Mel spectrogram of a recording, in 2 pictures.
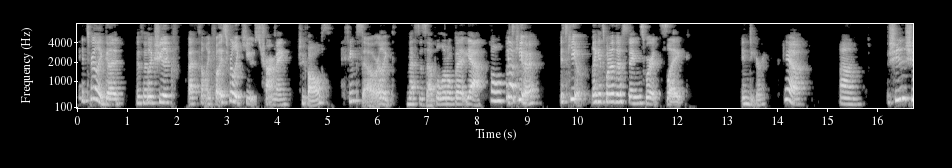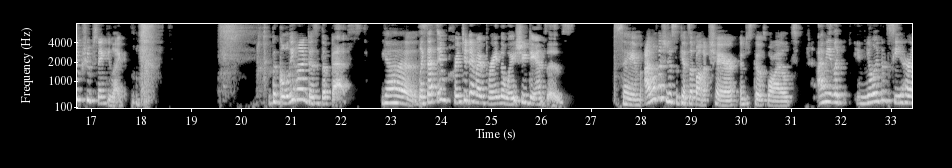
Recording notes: Note: sorry for the audio quality, the mercury retrograde really took a toll on us!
